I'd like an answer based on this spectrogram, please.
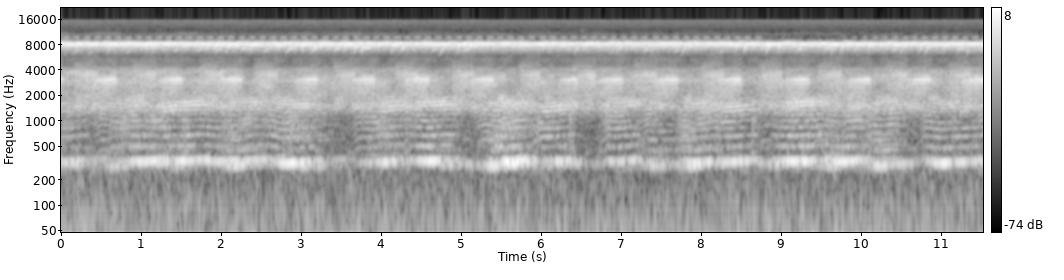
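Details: Chorus of frogs calling for rain, many voices croaking in rapid pulsed bursts that swell and overlap without pause, set against an unbroken shrill insect drone.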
